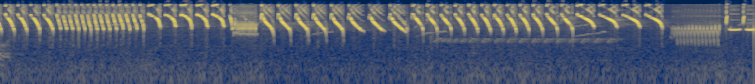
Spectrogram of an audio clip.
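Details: A kept pet canary pours out a fast high trill, then a long series of quick downward-slurred whistles, broken by short nasal buzzy bursts, with a faint low held tone running beneath.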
